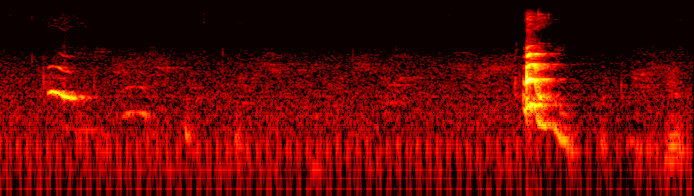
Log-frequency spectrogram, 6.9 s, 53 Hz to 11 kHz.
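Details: Senior Husky, 16 years old, vocalising before dinner as he does every night: a soft short whine early on, scattered faint murmurs, then one sharp falling yelp-like cry near the end in a quiet room.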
